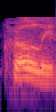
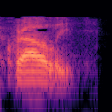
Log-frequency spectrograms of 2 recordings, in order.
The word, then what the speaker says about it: Crowley: And he's the one who told me you pronounce it Crowley, not Crowley.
